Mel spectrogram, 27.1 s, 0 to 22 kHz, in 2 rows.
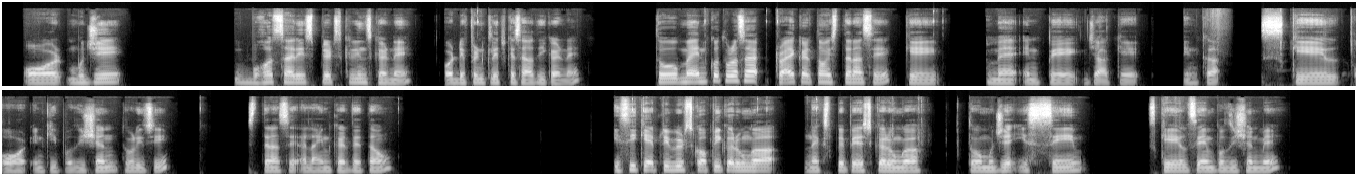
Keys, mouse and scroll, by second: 5.0-7.6 drag, 11.6 click, 15.4-19.8 drag, 20.4 ctrl+c, 21.0 click, 22.3 ctrl+alt+v, 22.9 Return.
